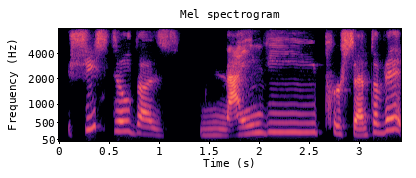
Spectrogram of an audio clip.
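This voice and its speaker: The voice is animated with very wide pitch swings, its dry, close sound free of echo over a quiet background. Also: woman. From US Midwest, Cleveland Ohio. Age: 60s. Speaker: small business founder. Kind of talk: interview conversation.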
